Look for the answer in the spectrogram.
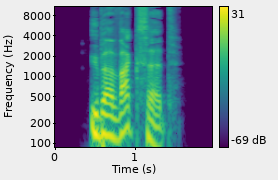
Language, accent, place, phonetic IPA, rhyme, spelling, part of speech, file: German, Germany, Berlin, [ˌyːbɐˈvaksət], -aksət, überwachset, verb, De-überwachset.ogg
- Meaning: second-person plural subjunctive I of überwachsen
